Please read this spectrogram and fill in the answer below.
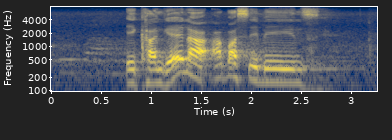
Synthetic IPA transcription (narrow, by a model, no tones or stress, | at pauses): ɛkʰaŋʱɛlaʔaɓasɛɓeːnd͡zʱi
